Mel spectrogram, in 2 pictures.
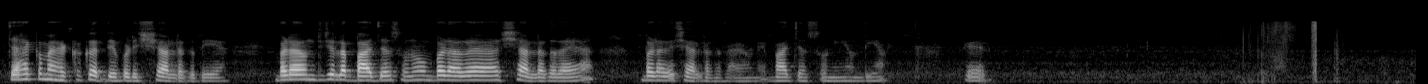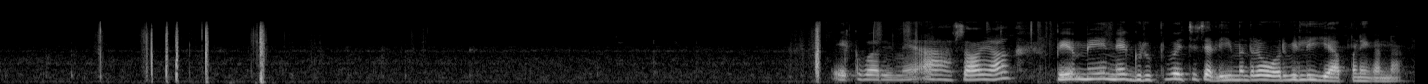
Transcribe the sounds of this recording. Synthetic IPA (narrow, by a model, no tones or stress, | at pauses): t͡ʃaːɦɪkmɛ̃ːɦɪkkəɾd̪eːbəɽeːʃaːlːəɡd̪eːɛː | bəɽaːɦʊnd̪iːd͡ʒəlaːbaːd͡ʒãːsʊnoːbəɽaːɡɛːʃɛːlːəɡd̪aːjɛː | bəɽaːɡɛːʃaːlːəɡd̪aːɛːʊnḛːbaːd͡ʒãːsʊniːãːʊnd̪ijãː | pʰeːɾ | ɪkbaːɾiːmɛ̰̃ːʔaːsaːjaːbiːmɛ̃ːɪnẽːɡɾupʋɪt͡ʃt͡ʃəliːmət̪ləboːɾʋiːliiaːəpɳeːɡənːã̰ː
